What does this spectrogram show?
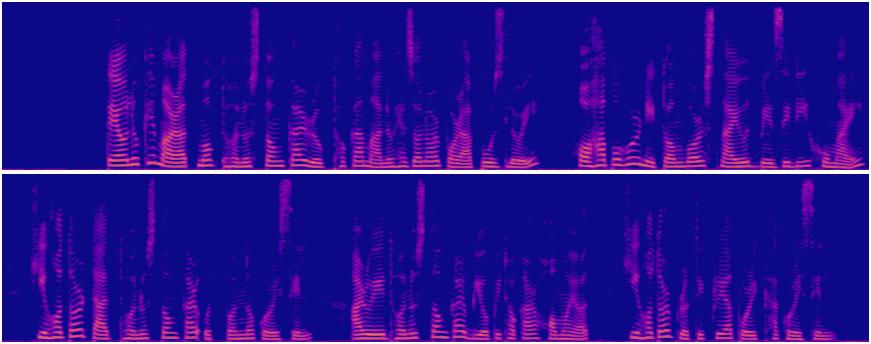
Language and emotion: Assamese, neutral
